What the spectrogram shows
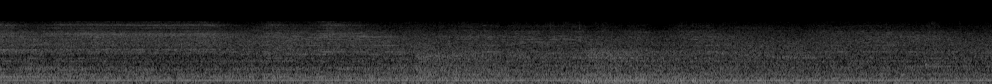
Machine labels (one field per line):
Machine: pump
